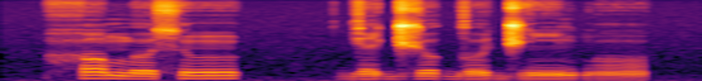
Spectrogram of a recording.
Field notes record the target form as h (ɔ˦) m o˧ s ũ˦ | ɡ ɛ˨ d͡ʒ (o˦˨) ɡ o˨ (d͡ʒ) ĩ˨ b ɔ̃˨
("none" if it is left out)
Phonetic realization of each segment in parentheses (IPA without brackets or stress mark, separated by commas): ɔ˦, o˧, d͡ʒ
